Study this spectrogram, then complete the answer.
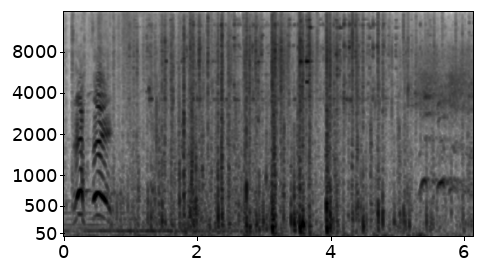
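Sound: horse hooves galloping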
